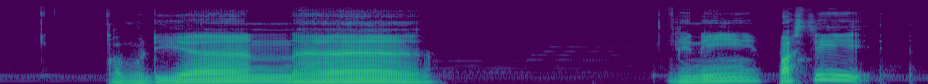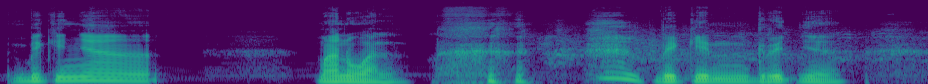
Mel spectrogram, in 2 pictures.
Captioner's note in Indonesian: tertawa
